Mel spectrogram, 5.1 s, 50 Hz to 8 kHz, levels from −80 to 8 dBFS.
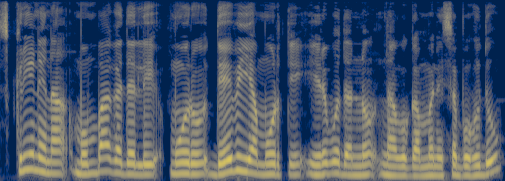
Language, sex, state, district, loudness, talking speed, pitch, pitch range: Kannada, male, Karnataka, Bangalore, -14 LUFS, 95 wpm, 170 Hz, 160-185 Hz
